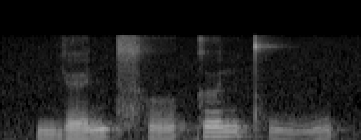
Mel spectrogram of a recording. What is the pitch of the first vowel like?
rising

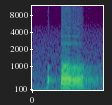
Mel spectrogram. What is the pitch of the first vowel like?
falling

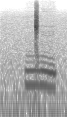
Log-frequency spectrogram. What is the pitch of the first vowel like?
low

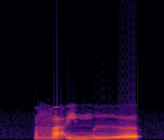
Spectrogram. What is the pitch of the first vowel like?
rising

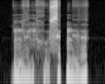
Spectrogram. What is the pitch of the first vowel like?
low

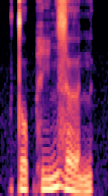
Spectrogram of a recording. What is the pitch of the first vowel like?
low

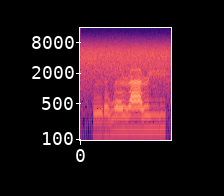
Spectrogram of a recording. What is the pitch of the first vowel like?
low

